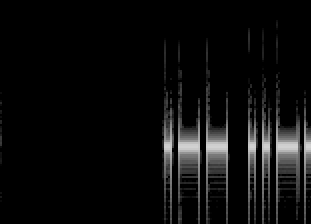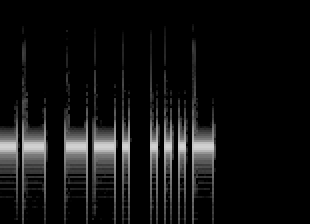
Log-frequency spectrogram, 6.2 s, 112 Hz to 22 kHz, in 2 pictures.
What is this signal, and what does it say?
Morse code, heard as a keyed tone, about 20 wpm, 700 Hz. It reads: W2GV
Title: Speed Racing - USA Call Signs 17wpm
